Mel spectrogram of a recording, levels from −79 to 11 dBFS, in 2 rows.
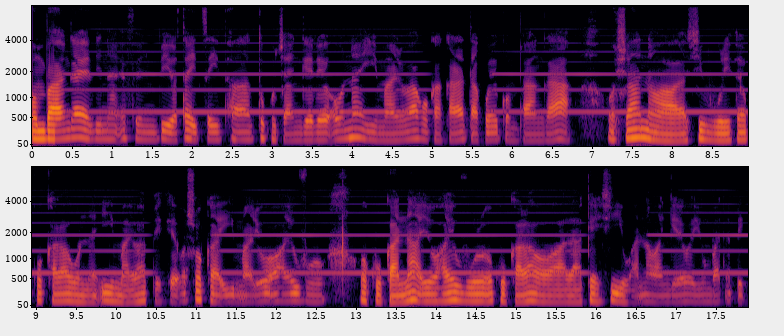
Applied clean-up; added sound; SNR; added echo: none; Wind instrument, woodwind instrument; 15 dB; none.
